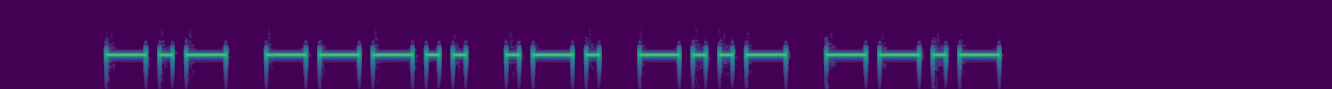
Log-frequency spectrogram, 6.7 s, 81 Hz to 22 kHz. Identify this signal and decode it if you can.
Morse code, heard as a keyed tone, about 18 wpm, 700 Hz. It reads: K8RXQ
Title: Speed Racing - USA 1x3 Call Signs 15wpm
